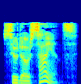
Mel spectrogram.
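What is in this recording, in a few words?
"pseudoscience", British English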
